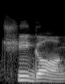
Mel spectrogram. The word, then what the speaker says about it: Qigong: can pronounce it several ways it's yes it's pronounced Qi Gong it's spelled different ways there's not a universal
